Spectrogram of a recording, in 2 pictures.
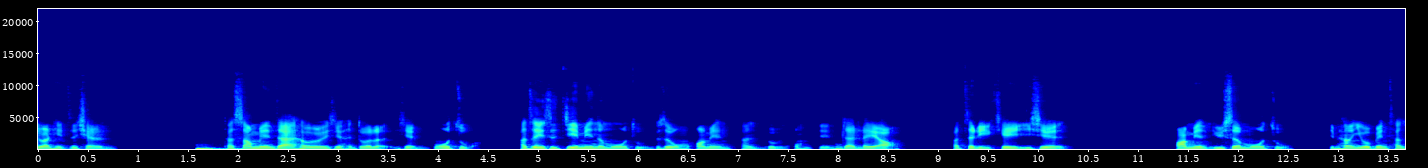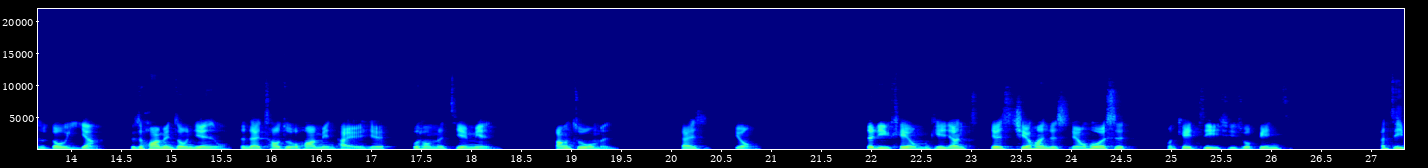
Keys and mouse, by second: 10.7 click, 12.2 click, 14.6-15.7 drag, 17.0 click, 18.4 click, 18.9-19.8 drag, 21.0 click.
